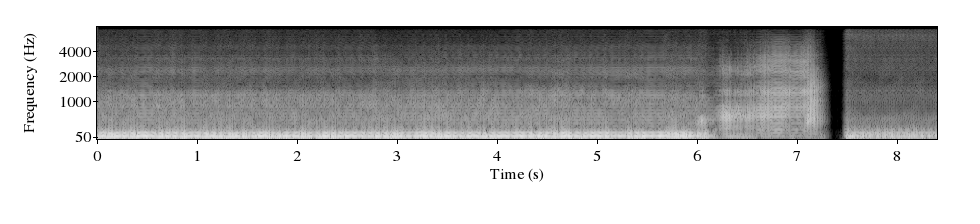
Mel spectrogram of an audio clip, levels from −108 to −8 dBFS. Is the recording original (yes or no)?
no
